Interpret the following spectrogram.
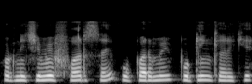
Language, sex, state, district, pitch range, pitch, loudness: Hindi, male, Maharashtra, Gondia, 190-200 Hz, 195 Hz, -15 LUFS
